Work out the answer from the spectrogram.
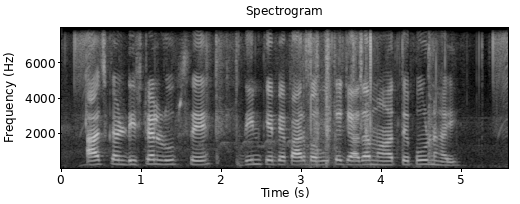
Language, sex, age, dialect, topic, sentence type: Magahi, male, 18-24, Western, banking, statement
